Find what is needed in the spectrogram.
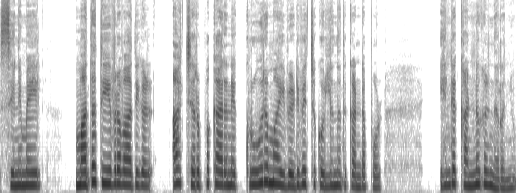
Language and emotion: Malayalam, sad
